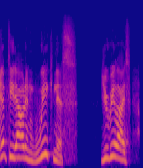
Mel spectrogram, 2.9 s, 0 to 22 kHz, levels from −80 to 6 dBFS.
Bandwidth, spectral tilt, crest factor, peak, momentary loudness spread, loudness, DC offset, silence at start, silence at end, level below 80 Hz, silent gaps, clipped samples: 14.5 kHz; -4.5 dB/octave; 14 dB; -12 dBFS; 12 LU; -25 LUFS; under 0.1%; 0 s; 0.05 s; -86 dBFS; none; under 0.1%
